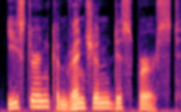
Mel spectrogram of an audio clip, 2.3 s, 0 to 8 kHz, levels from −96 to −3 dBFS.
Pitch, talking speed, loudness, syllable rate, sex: 120 Hz, 80 wpm, -16 LUFS, 3.8 syllables/s, male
